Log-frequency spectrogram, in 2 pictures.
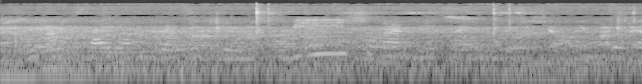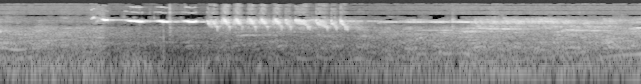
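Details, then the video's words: Very excited lined seedeater giving a high whistled note that leads into a rapid, rattling pulsed trill lasting about a second, with soft background noise and faint scattered chirps before and after. "bigodinho muito fogoso!"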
